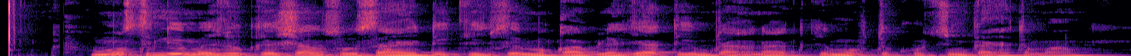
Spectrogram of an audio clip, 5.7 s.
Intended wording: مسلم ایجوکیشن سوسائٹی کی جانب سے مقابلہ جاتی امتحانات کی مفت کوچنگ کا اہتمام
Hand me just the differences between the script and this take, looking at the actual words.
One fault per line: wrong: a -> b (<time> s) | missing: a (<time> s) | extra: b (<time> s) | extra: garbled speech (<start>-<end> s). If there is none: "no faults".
missing: جانب (2.4 s)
